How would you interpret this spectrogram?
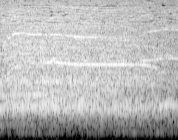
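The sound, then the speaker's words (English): A large festival crowd at Tomorrowland screams and cheers in one loud, sustained roar on the host's call, a dense wash of many high voices that holds steady and then eases off slightly. “All the old school of Tomorrowland, let me hear you scream!”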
